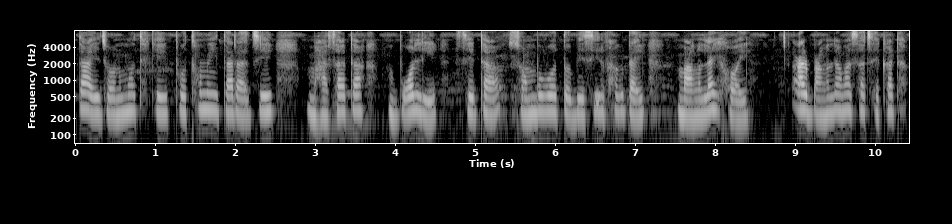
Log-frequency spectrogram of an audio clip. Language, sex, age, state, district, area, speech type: Bengali, female, 30-45, West Bengal, Hooghly, urban, spontaneous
